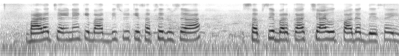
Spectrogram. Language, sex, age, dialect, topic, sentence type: Magahi, male, 18-24, Western, agriculture, statement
